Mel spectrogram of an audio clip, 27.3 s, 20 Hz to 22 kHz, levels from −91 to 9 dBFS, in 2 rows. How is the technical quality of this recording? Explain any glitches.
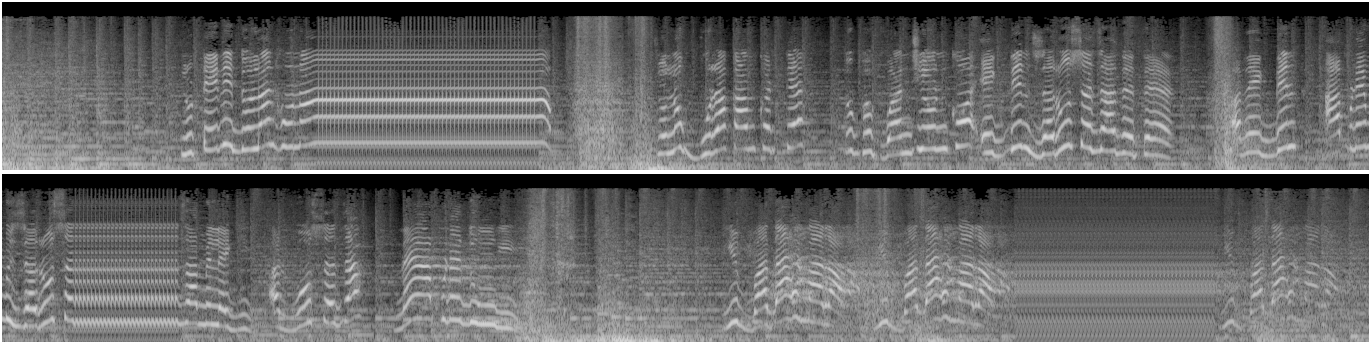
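The recording suffers a recurring system hang loop. It occurs from 3.16 to 5.36 s, 14.4 to 15.44 s, and 23.84 to 25.8 s. Each time, a 40 ms slice repeats, giving a rough buzz at 25 Hz. The system stalled while the hardware replayed its buffer, and little audio seems lost.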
